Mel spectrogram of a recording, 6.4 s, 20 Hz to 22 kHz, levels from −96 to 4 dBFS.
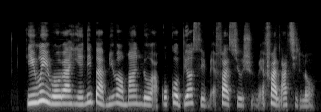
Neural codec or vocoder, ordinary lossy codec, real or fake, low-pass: autoencoder, 22.05 kHz, a latent of 192 numbers a frame, VITS, trained on one speaker; none; fake; none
